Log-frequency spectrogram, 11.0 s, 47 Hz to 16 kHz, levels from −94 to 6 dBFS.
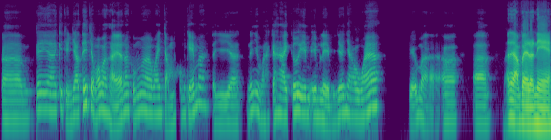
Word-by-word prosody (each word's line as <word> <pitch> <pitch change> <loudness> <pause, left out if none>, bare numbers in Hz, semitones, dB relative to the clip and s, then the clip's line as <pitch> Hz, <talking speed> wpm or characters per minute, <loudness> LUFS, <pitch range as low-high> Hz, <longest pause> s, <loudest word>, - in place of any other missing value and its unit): ờ, 120 -1 -4 0.3
cái, 170 +1 -4
a, 160 -1 -3
cái 175 - -6
chuyện 110 0 -7
giao 140 0 0
tiếp 205 +3 +2
trong - - -1
mối 150 +4 0
quan 160 -2 -2
hệ 95 -9 +1
á - - +2
nó 165 +1 -3
cũng, 160 +5 -6
a, 155 - -1
quan 145 0 -5
trọng 95 -2 -8
hông 140 +1 -15
kém 145 +7 -2
á. 215 -1 -6
Tại - - -11
vì, 105 +1 -6
ờ, 100 0 -4 0.2
nếu 150 +5 -6
như 175 - -4
mà 115 -4 -10
h 115 - -12
cả 125 - -2
hai 140 -1 -2
cứ 160 +2 +2
im 140 -2 -2
im 130 0 -3
lìm 115 -5 -1
với 140 +2 -1
nhau 130 -4 -4
quá, 170 +9 +1 0.6
kiểu 420 0 -2
mà, - - -5 0.3
ờ, 110 0 -4 0.3
ờ 105 0 0 0.4
"Anh - - 0
đi - - +8
làm 100 -3 +8
về 100 -2 +10
rồi 95 0 +10
nè." 95 -2 +8
135 Hz, 250 wpm, -23 LUFS, 110-155 Hz, 0.6 s, về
